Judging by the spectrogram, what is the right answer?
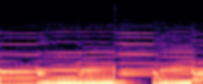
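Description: Instrumental music in a mariachi-style ballad arrangement: violins over strummed guitars and a bass line that changes note several times.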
